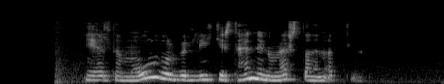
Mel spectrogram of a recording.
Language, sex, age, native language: Icelandic, female, 50-59, Icelandic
